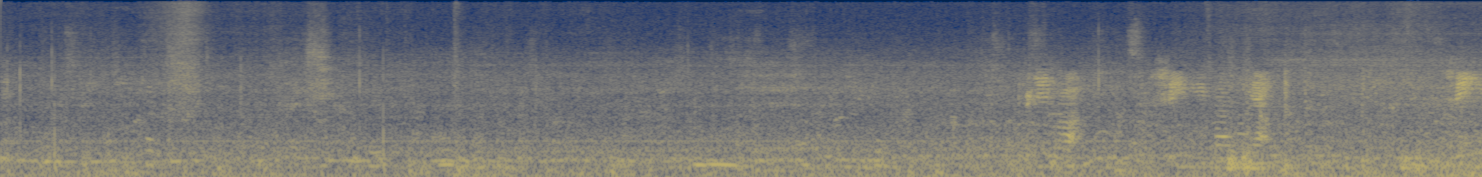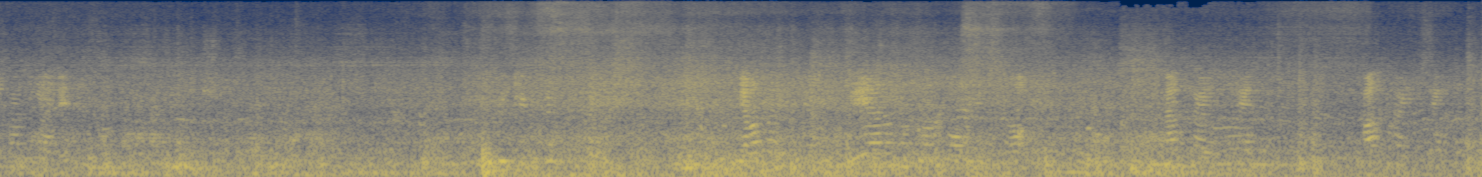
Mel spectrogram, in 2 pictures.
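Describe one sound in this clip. A train rumbles steadily along the tracks, growing louder.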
